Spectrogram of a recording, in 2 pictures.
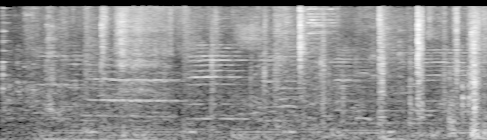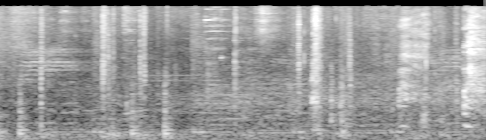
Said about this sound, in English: Door is hard to open. There goes half a star on my Yelp review.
